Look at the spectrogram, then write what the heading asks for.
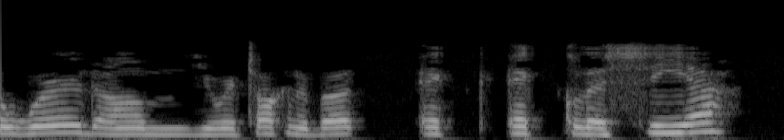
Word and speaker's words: ecclesia: I want to just comment about the word you were talking about, ecclesia. That's the way it's supposed to be pronounced. It's an old Latin word, and it's also when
